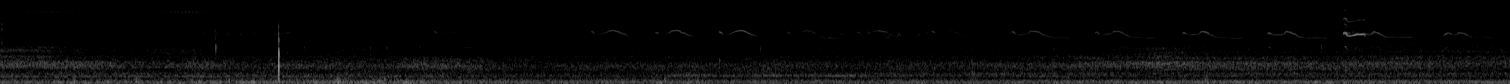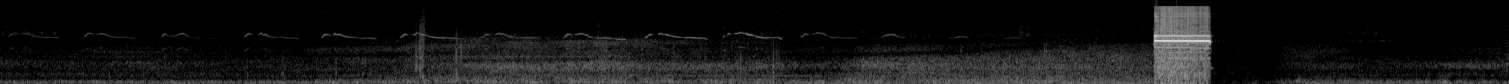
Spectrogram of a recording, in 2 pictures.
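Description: One short, very loud blast on a dog-training whistle near the end, the sit or stop signal to a retriever working a blind retrieve. Before it, a bird repeats a short falling chirp about once a second over faint outdoor background.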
